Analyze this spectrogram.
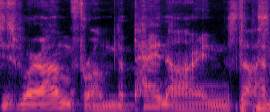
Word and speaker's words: Pennines: Yeah, well, this is where I'm from, the Pennines. That's how you pronounce it.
